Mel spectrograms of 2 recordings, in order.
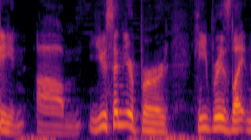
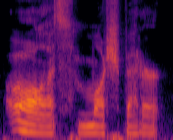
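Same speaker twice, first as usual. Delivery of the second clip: orc doctor, lightly voiced; 5 semitones lower than usual.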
